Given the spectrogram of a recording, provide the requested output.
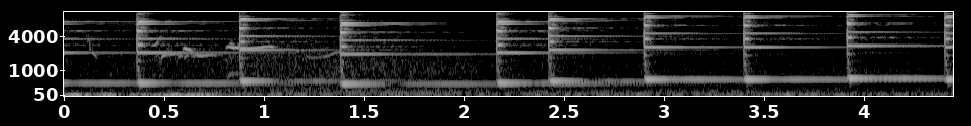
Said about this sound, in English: The crumble lady rang the doorbell.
